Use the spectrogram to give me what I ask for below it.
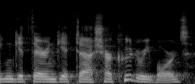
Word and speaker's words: charcuterie: And you can get there and get charcuterie boards. Hey, I said it right, not charcuterie.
